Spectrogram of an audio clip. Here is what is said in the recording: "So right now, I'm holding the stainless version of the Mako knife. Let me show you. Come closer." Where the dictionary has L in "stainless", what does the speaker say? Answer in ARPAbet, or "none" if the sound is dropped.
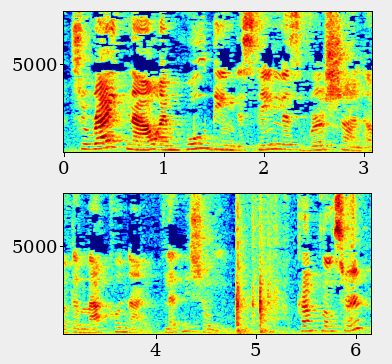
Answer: L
